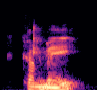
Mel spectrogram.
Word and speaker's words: Kamei: It's a character, I'm going to get the name wrong, Levi Kamei. – Kamei. Sorry, yeah. Thank you so much. I appreciate that. – Yeah. – What was there? Does that suggest that the run of Levi Kamei's character is going to be more short-lived and eventually Alec Holland will reassert himself as the primary character of Swamp Thing?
